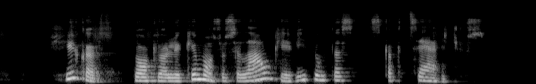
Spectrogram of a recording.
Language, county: Lithuanian, Alytus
